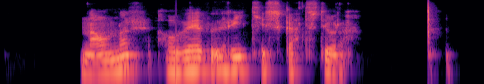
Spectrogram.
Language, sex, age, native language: Icelandic, male, 30-39, Icelandic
